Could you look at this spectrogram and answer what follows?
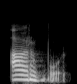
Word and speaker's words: árbol: El árbol, tree, because there's an accent on the A, so I will pronounce it as árbol.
